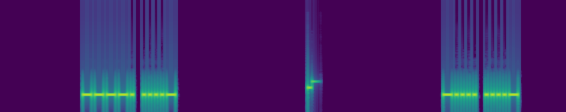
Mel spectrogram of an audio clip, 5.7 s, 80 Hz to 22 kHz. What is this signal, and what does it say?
Morse code, heard as a keyed tone, about 40 wpm, 700 Hz. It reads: 94 64
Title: Numbers - 2-Digit 40wpm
